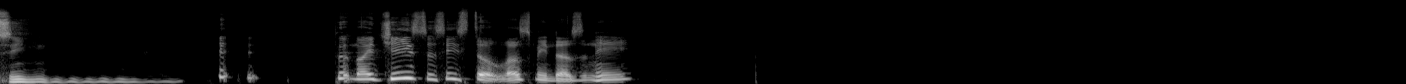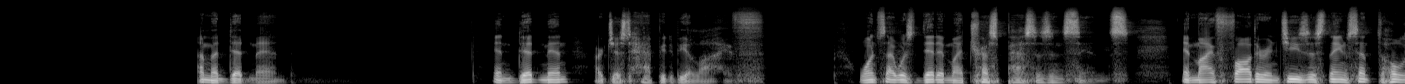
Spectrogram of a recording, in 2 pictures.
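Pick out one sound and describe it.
A man speaks calmly into a microphone, heard through loudspeakers with pauses.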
